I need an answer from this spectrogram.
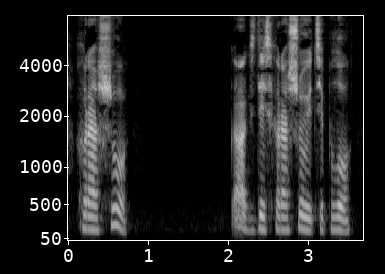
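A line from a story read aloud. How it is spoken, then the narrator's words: Mumbling. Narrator (Russian): Мартин бормотал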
